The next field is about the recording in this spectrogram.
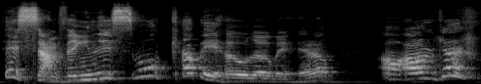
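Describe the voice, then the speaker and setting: A woman's voice: mid-range voice, wildly swooping pitch, moderate pace, bright, forceful tone. A woman acting a reluctant, self-preserving big dog in a live stage comedy, hesitant and exclamatory. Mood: curious. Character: large pet dog, bumbling, reluctant, self-preserving comic companion.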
